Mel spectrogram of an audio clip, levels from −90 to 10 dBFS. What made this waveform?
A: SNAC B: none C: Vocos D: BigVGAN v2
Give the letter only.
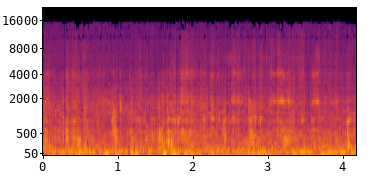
D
